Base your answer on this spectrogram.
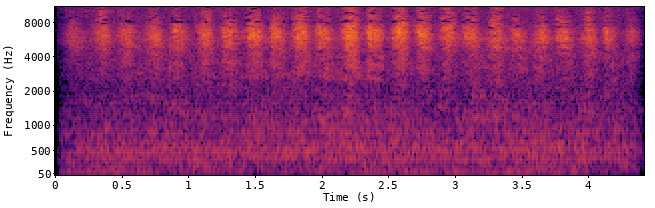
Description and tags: Sonido realizado para el final de la materia Audio 1, creado con foley, editado con reaper y grabado con Lg Magna c90
HouseSounds, Reaper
